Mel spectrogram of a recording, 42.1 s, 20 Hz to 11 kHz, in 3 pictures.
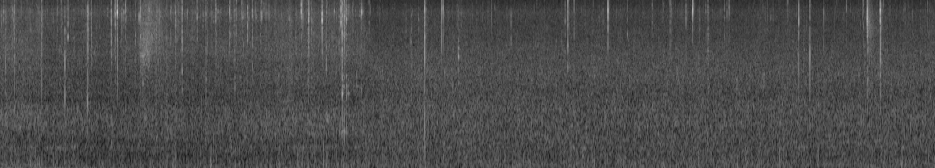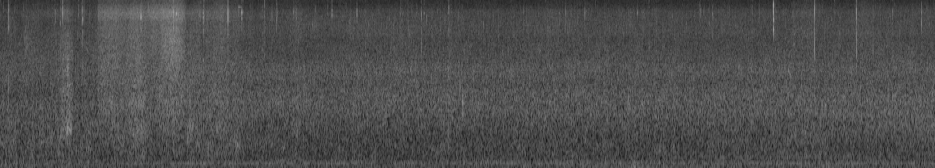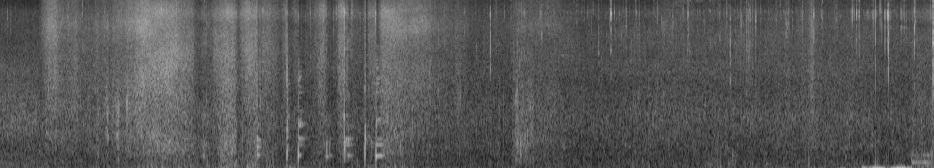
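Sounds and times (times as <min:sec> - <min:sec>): hissing and crackling with clicks: 0:00.0 - 0:05.5, 0:13.0 - 0:18.7, 0:28.6 - 0:42.0
stream rushing: 0:14.8 - 0:17.9, 0:26.0 - 0:42.0.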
